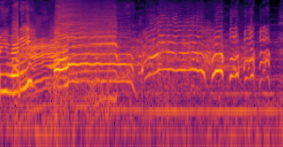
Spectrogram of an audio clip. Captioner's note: screams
